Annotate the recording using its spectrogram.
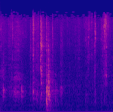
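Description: Faint handling noise at a die-cutting machine: a few soft clicks and taps as hands move over the machine and set out cardstock and a die, the sharpest click about a second in.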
